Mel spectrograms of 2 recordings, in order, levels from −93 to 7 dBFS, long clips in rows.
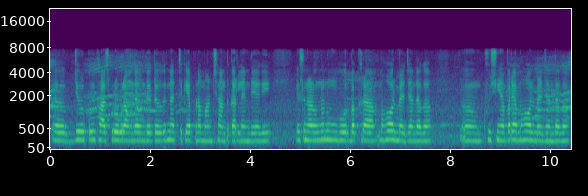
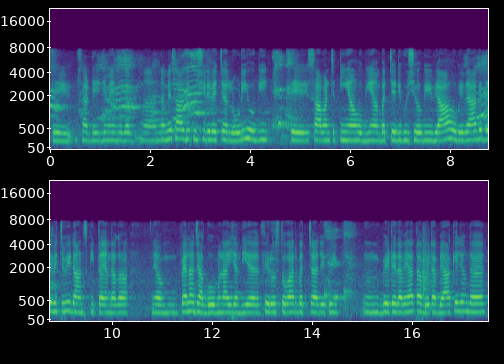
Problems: constant background noise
